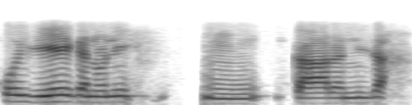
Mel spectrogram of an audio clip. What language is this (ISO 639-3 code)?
mni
